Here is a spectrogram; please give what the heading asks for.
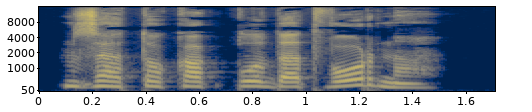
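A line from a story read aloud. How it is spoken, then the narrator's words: Muttered to herself. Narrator (Russian): Буркнула я про себя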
